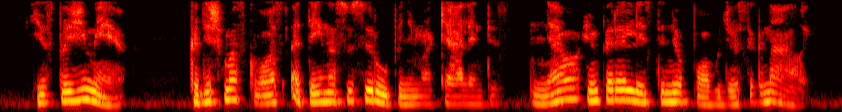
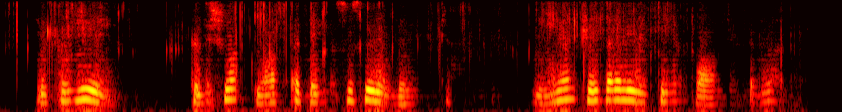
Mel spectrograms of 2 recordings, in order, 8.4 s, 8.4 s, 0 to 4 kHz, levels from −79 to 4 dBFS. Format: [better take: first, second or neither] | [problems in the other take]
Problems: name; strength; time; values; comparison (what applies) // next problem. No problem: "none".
first | noise reduction (neural separator model SepFormer WHAMR!)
